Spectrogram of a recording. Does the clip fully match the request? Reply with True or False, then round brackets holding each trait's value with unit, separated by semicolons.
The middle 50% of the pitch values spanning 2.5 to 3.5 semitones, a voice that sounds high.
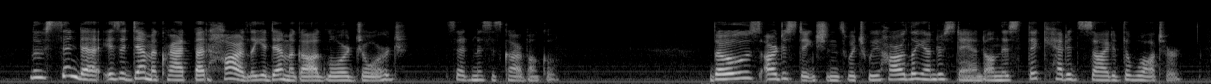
False (3.9 semitones; 210 Hz)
